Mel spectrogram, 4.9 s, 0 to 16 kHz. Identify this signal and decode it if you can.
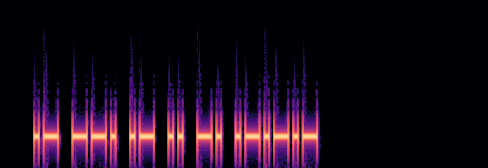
Morse code, heard as a keyed tone, about 25 wpm, 700 Hz. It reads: AGAIN.
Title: 2x Word-Spacing - Sentences from Top 300 Words - 25wpm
